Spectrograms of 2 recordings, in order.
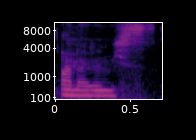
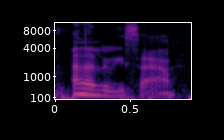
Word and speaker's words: Ana Luisa: Mm, I'm gonna say it correctly today. Ana Luisa. – Ana fuck. Luisa. Ana Luisa.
